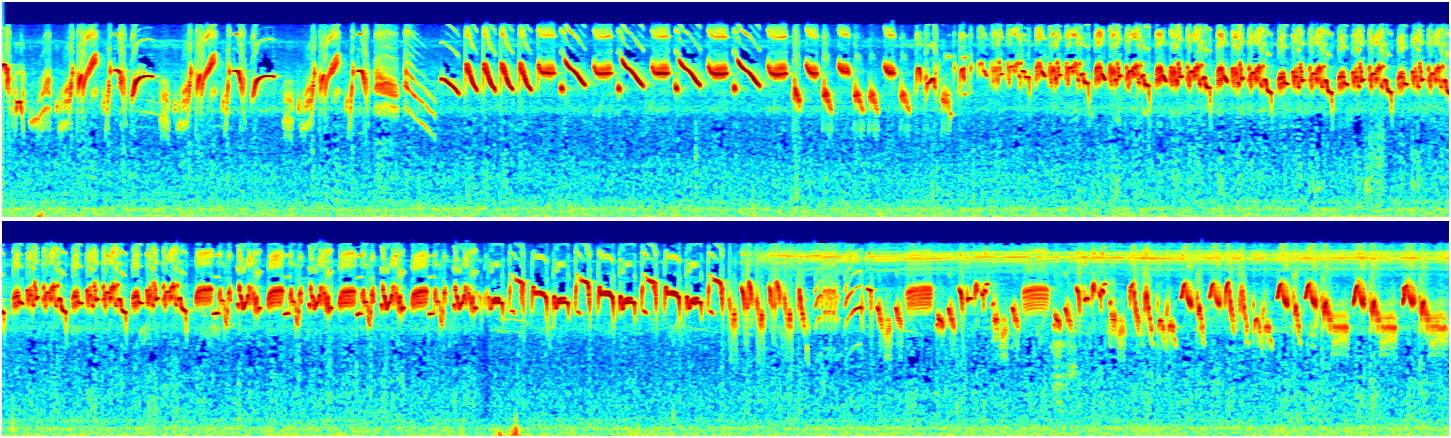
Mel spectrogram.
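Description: Male Javan bush lark (branjangan) singing vigorously: an unbroken, rapid run of short, high down-slurred chirps, pausing briefly about four seconds in. It is the kind of full song played to a caged bush lark as a lure to set it singing.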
